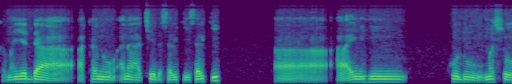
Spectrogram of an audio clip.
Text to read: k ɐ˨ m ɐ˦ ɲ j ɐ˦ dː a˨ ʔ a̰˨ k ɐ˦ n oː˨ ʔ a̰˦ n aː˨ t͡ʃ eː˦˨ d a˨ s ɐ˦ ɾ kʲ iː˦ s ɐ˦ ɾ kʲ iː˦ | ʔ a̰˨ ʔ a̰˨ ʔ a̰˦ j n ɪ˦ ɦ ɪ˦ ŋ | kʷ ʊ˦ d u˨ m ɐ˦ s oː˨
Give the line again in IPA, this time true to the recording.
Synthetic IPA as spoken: k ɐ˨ m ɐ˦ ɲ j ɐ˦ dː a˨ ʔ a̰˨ k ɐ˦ n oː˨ ʔ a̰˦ n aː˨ t͡ʃ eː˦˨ d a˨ s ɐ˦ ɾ kʲ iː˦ s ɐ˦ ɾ kʲ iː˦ | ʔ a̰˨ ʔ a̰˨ ʔ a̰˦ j n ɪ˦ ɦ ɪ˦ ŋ | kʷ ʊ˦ d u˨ m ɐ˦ s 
